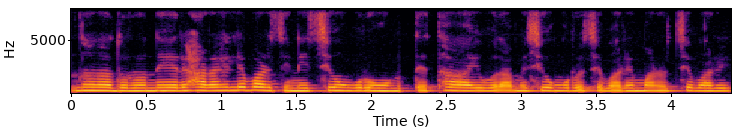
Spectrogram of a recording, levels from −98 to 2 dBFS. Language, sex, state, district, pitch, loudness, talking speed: Chakma, female, Tripura, Unakoti, 255 Hz, -15 LUFS, 190 wpm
